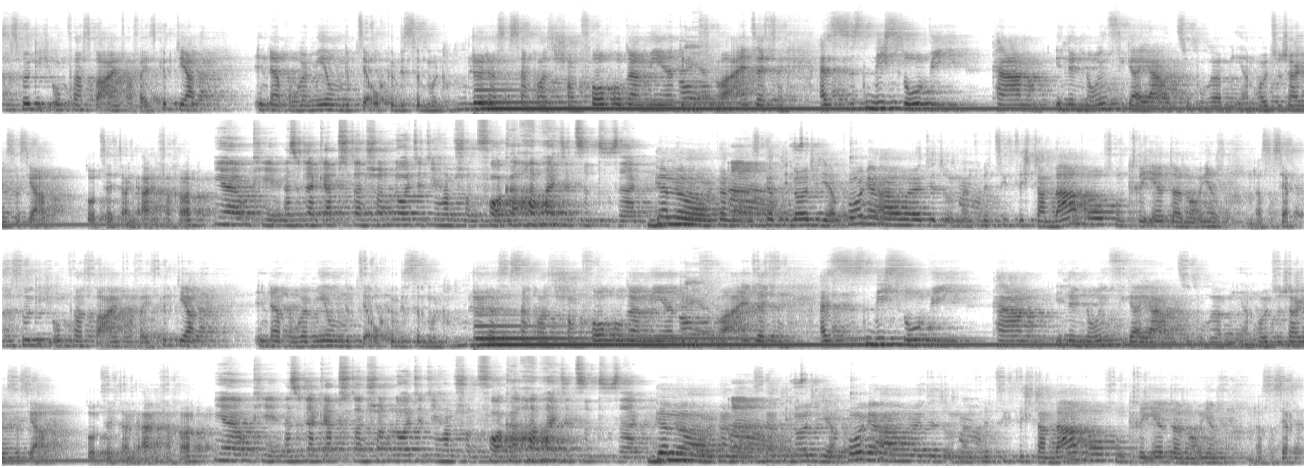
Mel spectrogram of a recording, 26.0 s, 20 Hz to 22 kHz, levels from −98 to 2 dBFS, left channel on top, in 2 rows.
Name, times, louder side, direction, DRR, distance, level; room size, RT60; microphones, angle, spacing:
voice 1, 0.0-9.6 9.9-13.5 13.9-14.9 19.5-25.9, left 1 dB, 65° left, 1 dB, 2.7 m, -33 dB
sound 1, 4.7-14.4, right 1 dB, 25° right, 3.5 m, -31 dB
voice 2, 6.8-7.1 15.1-19.5 20.3-20.8 21.3-21.4 22.6-22.9, left 1 dB, 50° left, 4 dB, 6.8 m, -33 dB
21.5 x 20.5 x 8.6 m, 0.78 s
head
